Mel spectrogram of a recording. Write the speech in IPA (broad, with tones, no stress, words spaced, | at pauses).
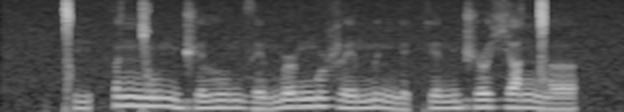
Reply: ǀi˨ hə˦ ŋ͡ǀu˦nd͡ʒɪ˧ lu˧nze˨mə˞˦ ŋu˦ʐe˧ mɪ˦˨ŋe˨ke˧ nd͡ʒə˞˦ʑa˦ŋ͡ǀɐ˧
